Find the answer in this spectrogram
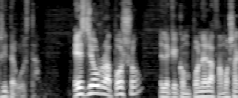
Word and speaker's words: Raposo: Y quiero mencionar aquí el nombre de Joe Raposo, lo pronuncio Raposo, así muy españolizado, que lo he mencionado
